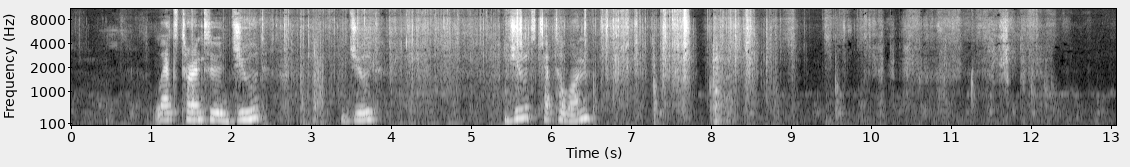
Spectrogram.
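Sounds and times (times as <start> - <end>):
pages rustling: 1.5 - 12.4.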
